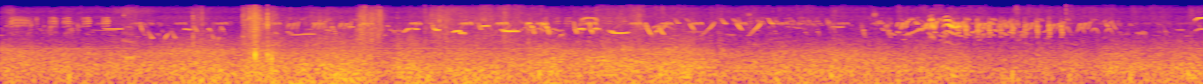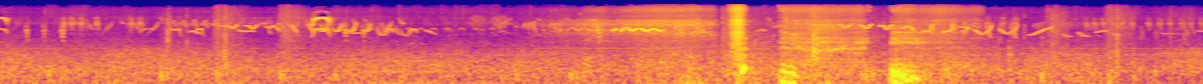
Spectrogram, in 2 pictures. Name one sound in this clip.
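Footsteps rustle through grass and dry leaves.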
